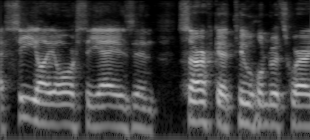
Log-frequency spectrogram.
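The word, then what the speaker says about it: Sorcha: My daughter's called Circa, and her name is spelled S-O-R-C-H-A.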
